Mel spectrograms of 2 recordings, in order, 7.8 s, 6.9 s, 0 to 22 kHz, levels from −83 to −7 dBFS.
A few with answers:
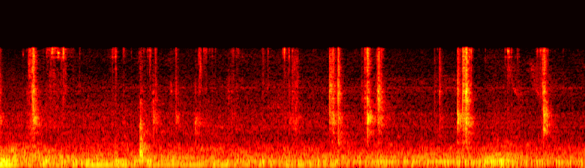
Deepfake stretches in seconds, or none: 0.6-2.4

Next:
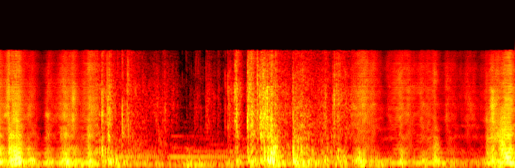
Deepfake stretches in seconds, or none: 0.0-1.3; 4.7-6.9

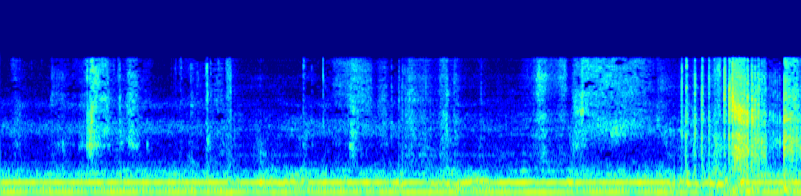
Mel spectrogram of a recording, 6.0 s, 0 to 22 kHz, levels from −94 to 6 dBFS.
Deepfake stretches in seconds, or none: 1.7-2.3; 3.0-4.3; 5.0-5.6

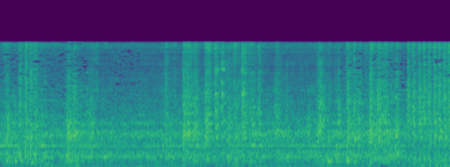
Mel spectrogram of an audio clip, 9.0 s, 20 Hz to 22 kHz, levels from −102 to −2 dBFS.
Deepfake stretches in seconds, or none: 1.8-2.3; 2.8-6.8

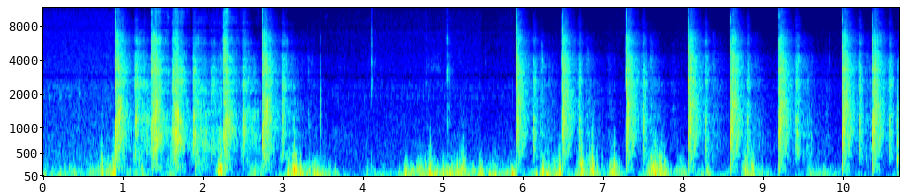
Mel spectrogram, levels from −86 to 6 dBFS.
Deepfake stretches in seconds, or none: 1.4-2.7

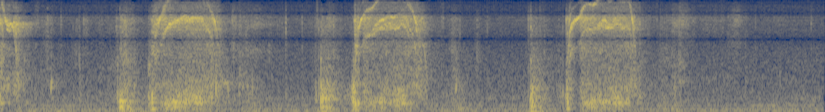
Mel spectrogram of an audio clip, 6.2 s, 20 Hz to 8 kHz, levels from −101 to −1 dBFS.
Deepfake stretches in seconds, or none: 0.0-1.5; 5.2-6.2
